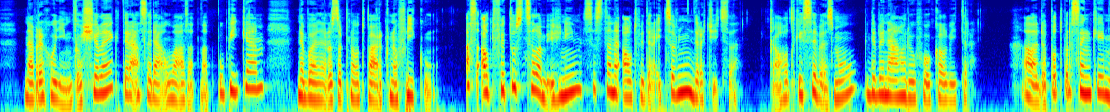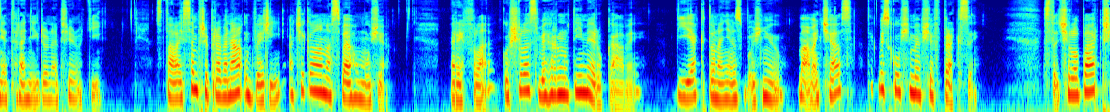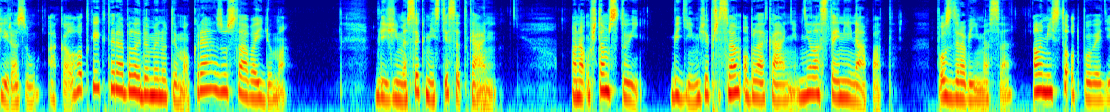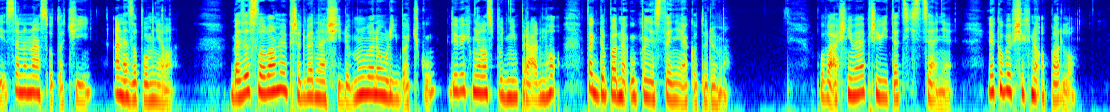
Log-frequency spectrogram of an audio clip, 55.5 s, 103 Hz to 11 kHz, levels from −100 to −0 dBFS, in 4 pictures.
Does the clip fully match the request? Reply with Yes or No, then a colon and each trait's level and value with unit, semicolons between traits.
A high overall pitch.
Yes: high, 195 Hz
